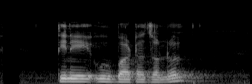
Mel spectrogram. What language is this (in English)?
Nepali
